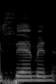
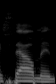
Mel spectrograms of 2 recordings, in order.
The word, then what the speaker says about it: salmon: to be wrong, because y'all say salmon, I say salmon, because it's the L in that motherfucker.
